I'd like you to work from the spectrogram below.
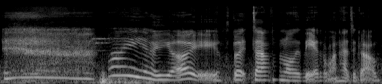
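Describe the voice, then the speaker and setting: An animated woman with an American accent, over noticeable background noise. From Long Island, New York, then New Jersey. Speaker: live-stream host, prison wife. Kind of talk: casual chat. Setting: outdoors.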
